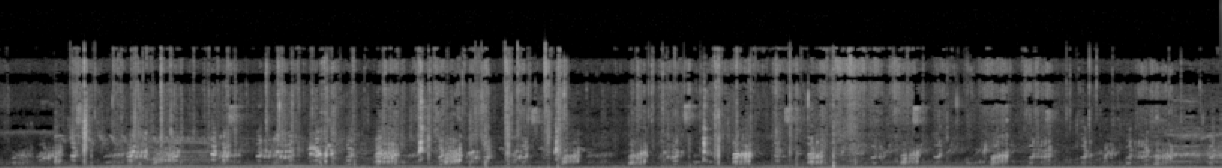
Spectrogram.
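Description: Turkeys cluck and yelp in short, repeated calls close by.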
